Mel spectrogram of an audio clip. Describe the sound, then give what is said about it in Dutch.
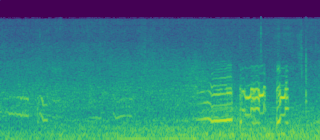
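Very soft, contented clucking from a happy hen: small, quiet chirps and murmurs, with a few brief calls and a slightly louder burst of clucks near the end over a low background hum. “Dit is het hele zachte geluid van een gelukkige kip.”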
